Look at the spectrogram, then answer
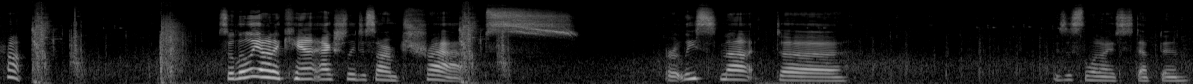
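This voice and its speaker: A woman's voice: medium pitch, expressive, slow, long pauses, fairly bright tone, slight background noise. A woman giving casual, hesitant let's play commentary, thinking aloud to viewers as she plays. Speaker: host of a gaming let's play.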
